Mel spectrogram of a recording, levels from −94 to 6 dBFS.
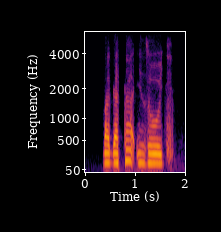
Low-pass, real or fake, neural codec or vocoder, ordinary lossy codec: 5.4 kHz; real; none; Opus, 24 kbps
